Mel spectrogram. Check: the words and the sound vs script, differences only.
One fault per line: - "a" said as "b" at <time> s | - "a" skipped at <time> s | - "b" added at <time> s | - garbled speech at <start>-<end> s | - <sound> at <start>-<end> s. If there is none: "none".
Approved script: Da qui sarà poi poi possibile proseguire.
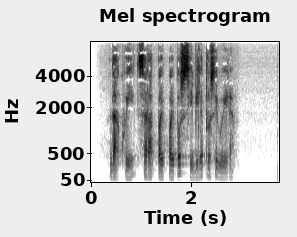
none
